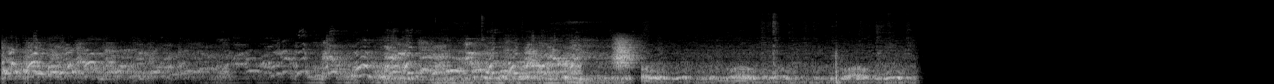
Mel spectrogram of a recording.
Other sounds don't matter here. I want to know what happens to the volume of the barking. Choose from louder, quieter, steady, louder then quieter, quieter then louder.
quieter then louder.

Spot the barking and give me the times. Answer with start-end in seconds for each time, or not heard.
0.0-6.5.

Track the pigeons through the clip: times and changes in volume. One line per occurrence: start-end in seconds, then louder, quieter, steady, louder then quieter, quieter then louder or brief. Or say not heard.
3.8-9.2 steady.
